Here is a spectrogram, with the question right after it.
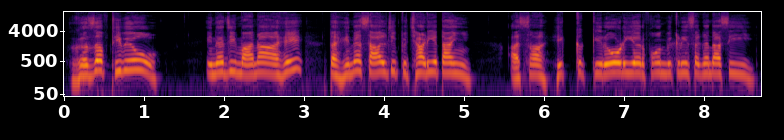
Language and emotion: Sindhi, surprised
